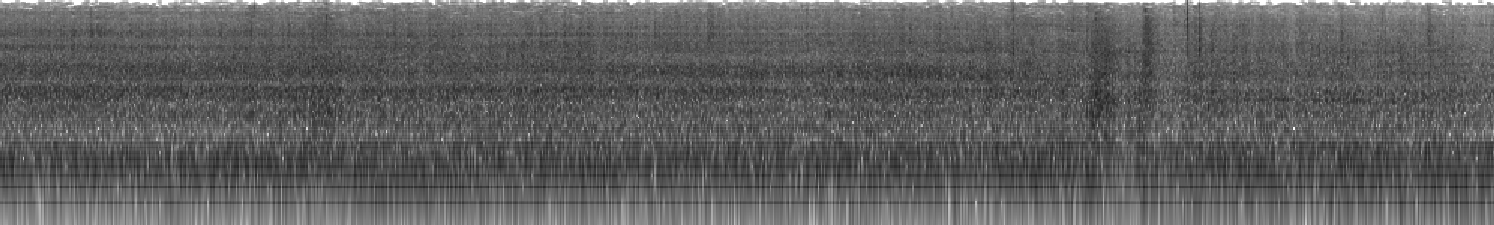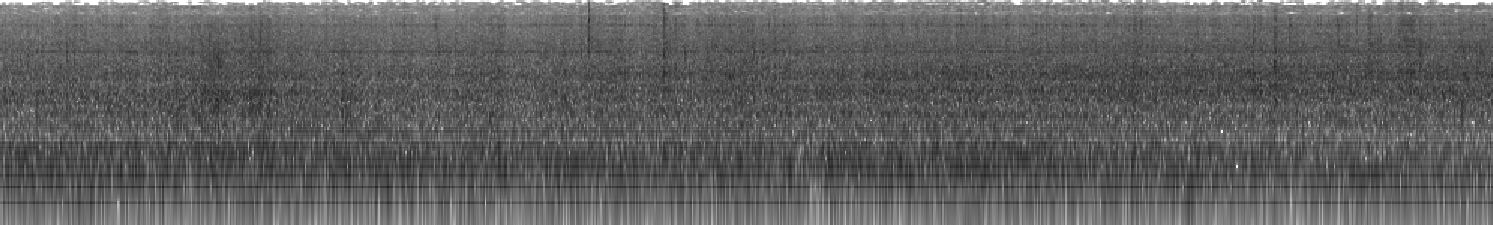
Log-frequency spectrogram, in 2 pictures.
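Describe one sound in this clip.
A jet engine roars loudly and steadily from close by.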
